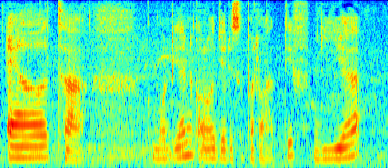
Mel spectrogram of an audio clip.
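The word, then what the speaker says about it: älter: Pengucapannya pun juga jadi beda ya, bukan alta tapi elta.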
